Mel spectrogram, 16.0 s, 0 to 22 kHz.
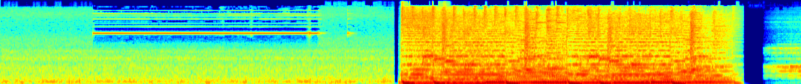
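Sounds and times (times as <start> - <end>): high-pitched alarm buzzer tone: 1.9 - 6.5.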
